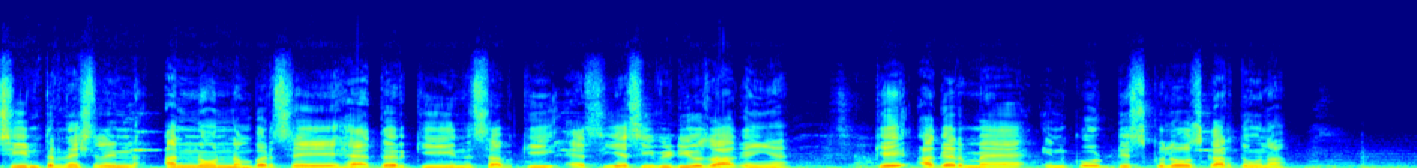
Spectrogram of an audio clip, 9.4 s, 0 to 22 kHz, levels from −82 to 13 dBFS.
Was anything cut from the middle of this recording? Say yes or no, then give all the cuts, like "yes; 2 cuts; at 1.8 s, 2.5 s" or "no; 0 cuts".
no; 0 cuts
